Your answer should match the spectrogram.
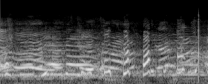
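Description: Several people talking over one another and laughing.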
